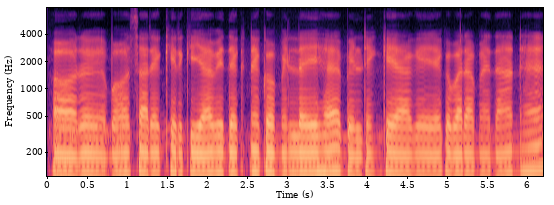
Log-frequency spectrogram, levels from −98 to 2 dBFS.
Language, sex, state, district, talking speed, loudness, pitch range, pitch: Hindi, male, Maharashtra, Mumbai Suburban, 165 wpm, -16 LUFS, 95-100 Hz, 100 Hz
